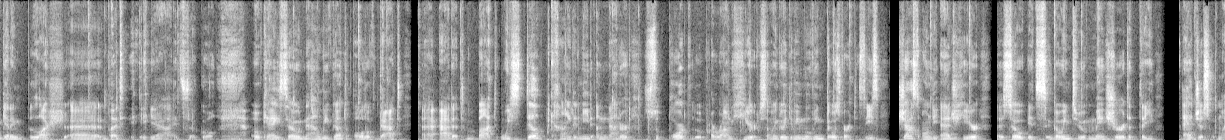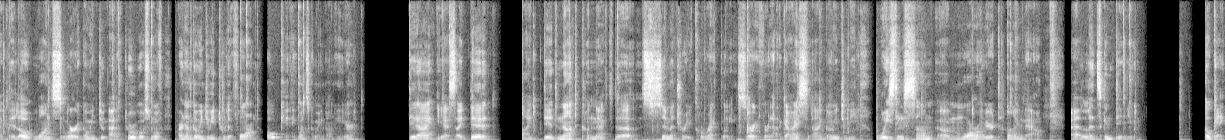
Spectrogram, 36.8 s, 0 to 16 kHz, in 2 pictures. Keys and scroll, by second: 8.4 alt+q, 11.0-12.5 typing, 26.1 4, 29.4 ctrl+i, 29.8 Delete.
